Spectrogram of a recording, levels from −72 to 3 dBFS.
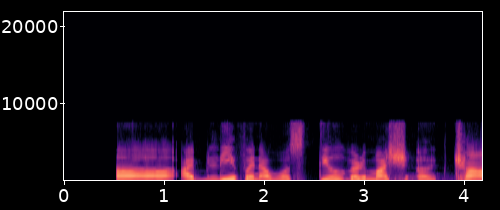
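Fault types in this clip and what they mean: Cut-off start: The recording begins late, so the clip opens on digital silence and the speech enters abruptly at 0.53 s, already partway through a sound. It has no natural onset or fade-in; the signal simply switches on. A dropout would interrupt sound that was already playing, but here nothing came before, so the missing part is the start of the utterance itself.
Short concealed packet loss: Around 1.04 to 1.10 s, about 40 ms of the call never arrived in time, and the receiver filled roughly 36 ms of that gap by extending the preceding sound before blending back into the real signal. It comes across as a brief smear rather than a hole. A plain dropout would leave silence or a hard gap, while concealment papers over it, within a call path that carries nothing above 8 kHz.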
